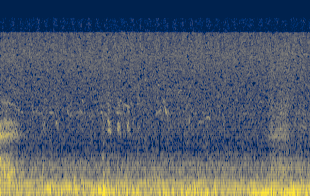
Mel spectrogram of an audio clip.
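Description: Quiet outdoor bush ambience: a steady low rumble with a few faint, short high chirps between about two and three and a half seconds in.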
